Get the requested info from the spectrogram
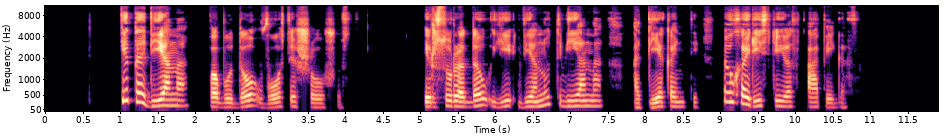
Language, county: Lithuanian, Vilnius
